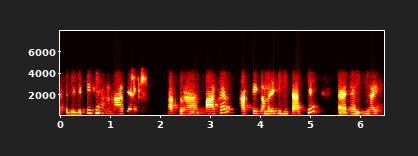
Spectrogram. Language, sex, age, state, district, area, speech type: Hindi, female, 45-60, Uttar Pradesh, Pratapgarh, rural, conversation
